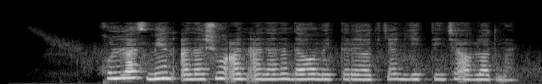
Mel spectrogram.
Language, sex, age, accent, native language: Uzbek, female, 18-24, Namangan, Uzbek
